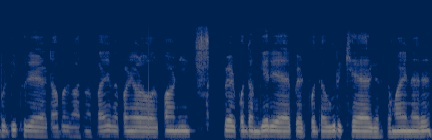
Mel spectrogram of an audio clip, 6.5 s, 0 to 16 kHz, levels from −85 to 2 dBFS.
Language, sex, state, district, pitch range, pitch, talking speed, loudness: Rajasthani, male, Rajasthan, Churu, 120-125 Hz, 120 Hz, 270 wpm, -43 LUFS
